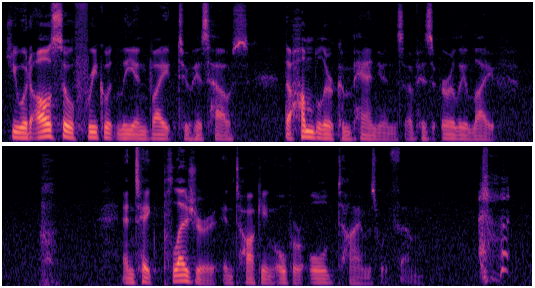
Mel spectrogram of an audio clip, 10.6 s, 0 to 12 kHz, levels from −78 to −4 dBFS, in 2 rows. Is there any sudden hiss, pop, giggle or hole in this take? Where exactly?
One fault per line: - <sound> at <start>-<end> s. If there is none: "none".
- breath at 5.7-5.9 s
- cough at 10.1-10.4 s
